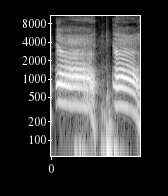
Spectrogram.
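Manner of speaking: high, loud disgusted scream; retold scream. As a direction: yell in horror at the plate. Guy yelling at shit plate.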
